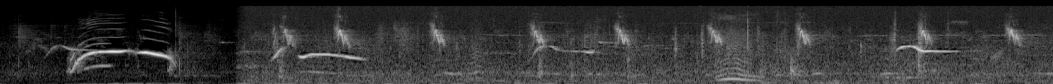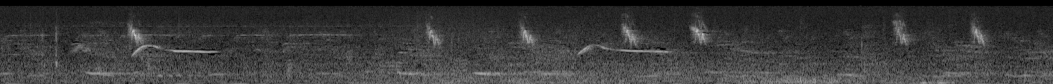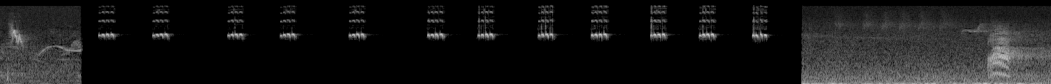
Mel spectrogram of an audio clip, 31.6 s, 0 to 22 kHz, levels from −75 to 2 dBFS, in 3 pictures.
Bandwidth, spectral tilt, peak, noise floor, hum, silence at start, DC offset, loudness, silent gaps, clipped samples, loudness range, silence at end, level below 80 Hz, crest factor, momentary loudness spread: 16.5 kHz; -1 dB/octave; -2 dBFS; -74 dBFS; none; 0.2 s; under 0.1%; -18 LUFS; none; under 0.1%; 9 LU; 0 s; -46 dBFS; 20 dB; 19 LU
